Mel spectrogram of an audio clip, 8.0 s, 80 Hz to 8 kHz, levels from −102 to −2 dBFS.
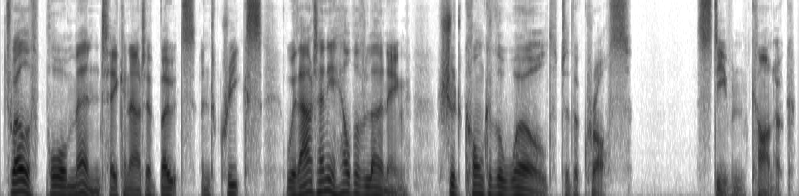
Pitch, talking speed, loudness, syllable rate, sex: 105 Hz, 175 wpm, -19 LUFS, 4.7 syllables/s, male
